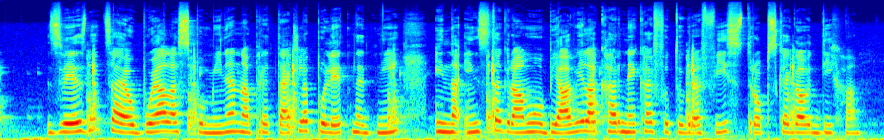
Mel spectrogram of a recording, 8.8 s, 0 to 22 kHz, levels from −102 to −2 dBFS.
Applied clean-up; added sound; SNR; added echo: none; Tick-tock; 13 dB; none.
